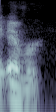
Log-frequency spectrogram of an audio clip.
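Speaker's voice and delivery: "ever" for every, final Y left off; dropped Y. Shown as a demonstration. Host teaching the drawl, "ever" without its Y. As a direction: end "ever" on the r, no Y. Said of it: "You don't say the Y".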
